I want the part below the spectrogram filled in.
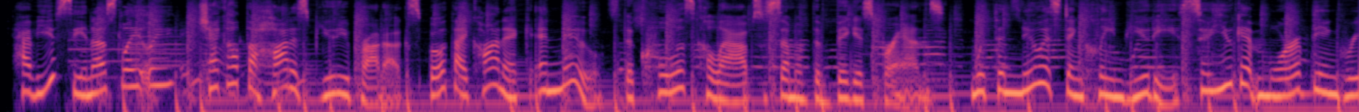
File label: Commercial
